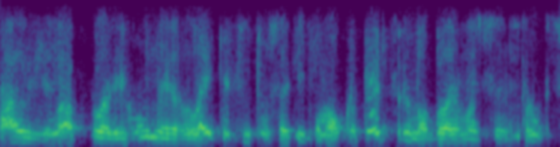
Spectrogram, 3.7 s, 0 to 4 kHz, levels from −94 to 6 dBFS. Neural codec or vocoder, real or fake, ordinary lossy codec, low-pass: codec, 24 kHz, 1.5 kbps, HILCodec; fake; Opus, 24 kbps; 3.6 kHz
